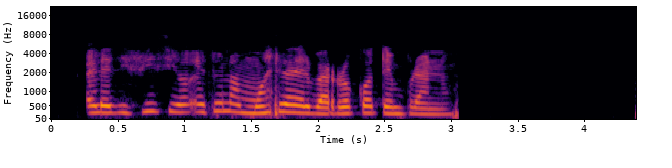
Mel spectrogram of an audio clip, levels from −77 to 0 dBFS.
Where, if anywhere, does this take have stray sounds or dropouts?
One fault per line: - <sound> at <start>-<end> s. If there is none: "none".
none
